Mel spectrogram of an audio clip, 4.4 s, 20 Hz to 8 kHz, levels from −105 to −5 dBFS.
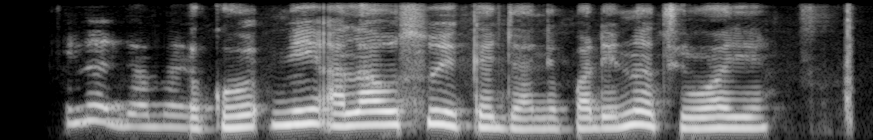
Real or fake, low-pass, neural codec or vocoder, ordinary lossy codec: fake; 7.2 kHz; codec, 16 kHz, 16 kbps, FreqCodec, smaller model; none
